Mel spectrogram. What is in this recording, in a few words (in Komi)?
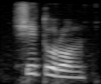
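"ситурун", Komi, female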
